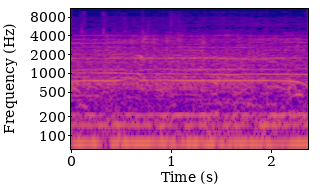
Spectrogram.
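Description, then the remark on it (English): A large crowd cheers and whoops steadily outdoors at a drone show outside Camp Randall, a dense wash of voices with occasional shouts rising above, over a low rumbling hum, loud and continuous throughout. “The sound from the drone show outside Camp Randall.”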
